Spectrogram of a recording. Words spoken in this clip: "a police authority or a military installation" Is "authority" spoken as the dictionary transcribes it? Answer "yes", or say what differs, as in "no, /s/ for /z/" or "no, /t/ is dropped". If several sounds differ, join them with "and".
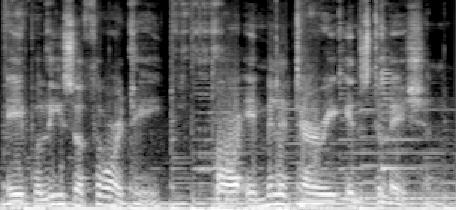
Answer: yes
